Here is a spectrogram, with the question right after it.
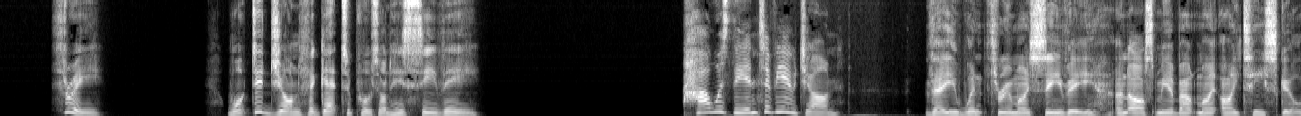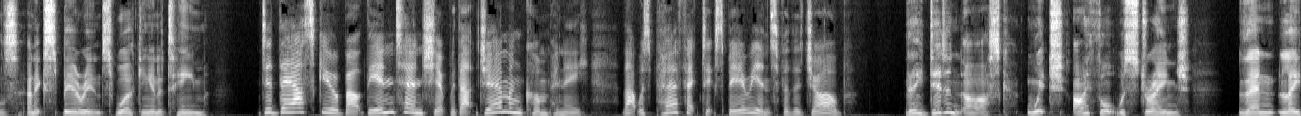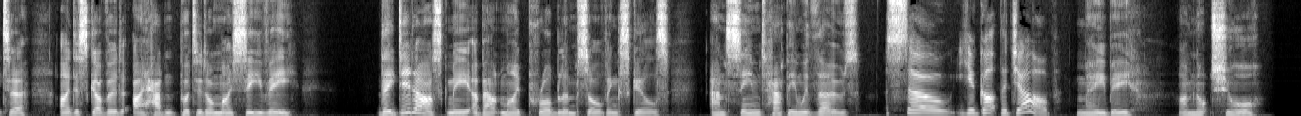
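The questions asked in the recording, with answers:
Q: What did John forget to put on his CV?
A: his internship with a German company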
